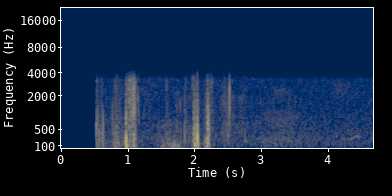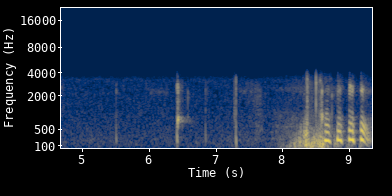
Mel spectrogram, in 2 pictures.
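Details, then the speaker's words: Baby girl with hiccups: short, sharp, irregular catches of breath, about two to three a minute per cluster, with fussing toward the end; infant hiccups. "what they need something for baby hiccup don't they we can't have anything for it though"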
